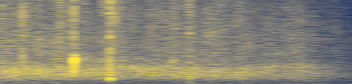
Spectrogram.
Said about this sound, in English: Let's give our panelists a nice round of applause to get things started.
